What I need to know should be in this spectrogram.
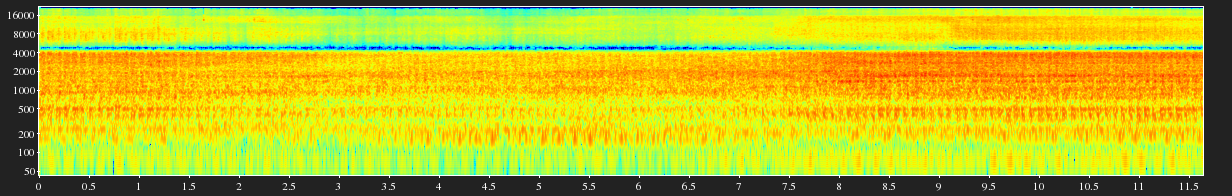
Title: dart knocking sound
